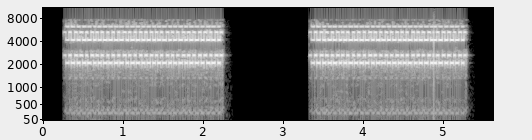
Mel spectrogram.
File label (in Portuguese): som de telefone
